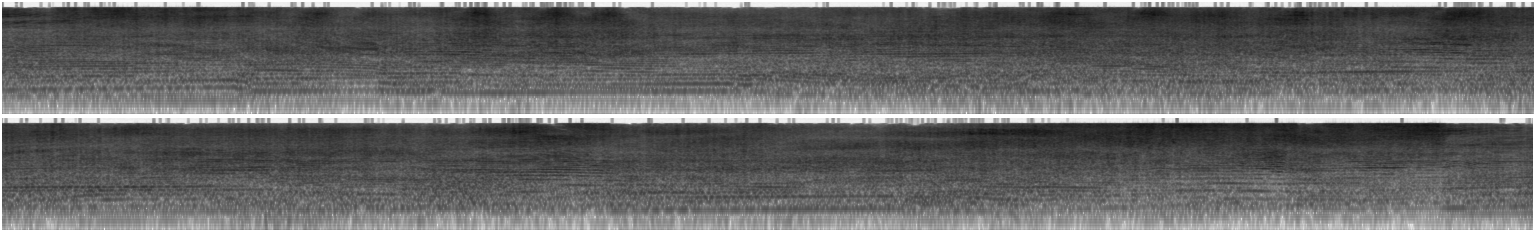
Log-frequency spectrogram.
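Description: Racing mini-bike engines revving hard as the bikes run through the corners, several at once. Their notes climb and drop again and again with throttle and gear changes as bikes pass close by and farther off.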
